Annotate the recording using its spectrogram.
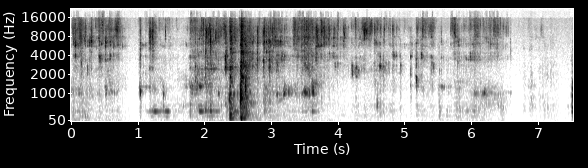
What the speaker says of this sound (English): So rinsing some stuff.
